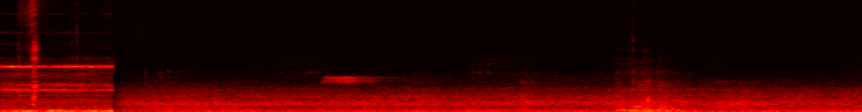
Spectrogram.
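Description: Passenger train standing at the platform: a high wheel squeal cuts off sharply about a second in, leaving a steady low hum. A short louder rush of noise comes about six seconds in.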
